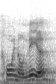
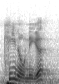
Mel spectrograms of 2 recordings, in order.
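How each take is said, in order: First: It is said in an older, non-modern pronunciation. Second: It is said in a modern Greek pronunciation.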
